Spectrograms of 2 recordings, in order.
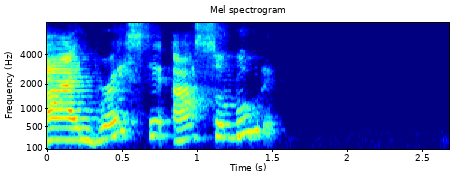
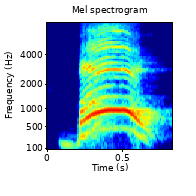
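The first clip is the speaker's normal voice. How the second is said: a sudden loud cry of the word; shouted word; 4 semitones higher, 13 dB louder than usual. Real, not acted. Preacher to women, a shouted Bald.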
